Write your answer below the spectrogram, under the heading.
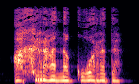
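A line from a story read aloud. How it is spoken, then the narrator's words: Cautious near whisper. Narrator (Russian): пояснила Сара почти шепотом, как будто стены могли слышать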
